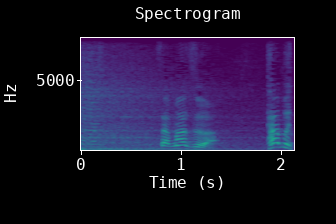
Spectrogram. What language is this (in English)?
Japanese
